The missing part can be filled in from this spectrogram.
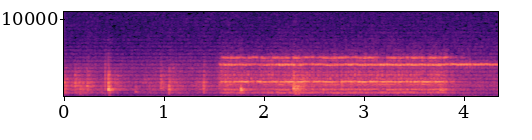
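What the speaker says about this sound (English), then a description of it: "I think your phone is ringing." An office telephone rings with a steady, bright electric bell tone that starts partway through after a few soft clicks and knocks, sounding clearly at moderate volume.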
